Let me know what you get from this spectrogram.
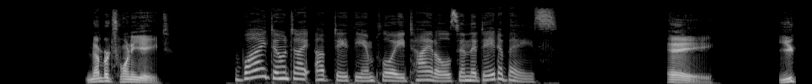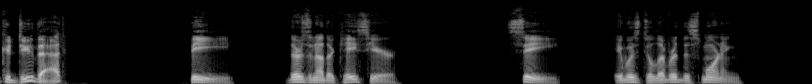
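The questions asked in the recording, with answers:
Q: Why don't I update the employee titles in the database?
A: A: You could do that.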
